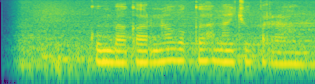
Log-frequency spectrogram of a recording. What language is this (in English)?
Javanese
